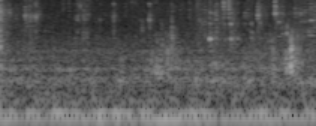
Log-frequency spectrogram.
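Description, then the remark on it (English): Soft liquid sounds of champagne being poured or sipped during a toast to Michael Bennett, with small scattered drips and fizzy pops over a steady low hum. The sounds are quiet, and no one speaks. “It's good champagne.”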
